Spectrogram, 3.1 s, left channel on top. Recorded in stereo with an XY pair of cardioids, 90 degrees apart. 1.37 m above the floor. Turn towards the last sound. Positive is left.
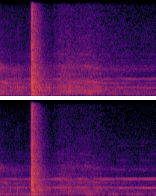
turn(degrees=-5)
